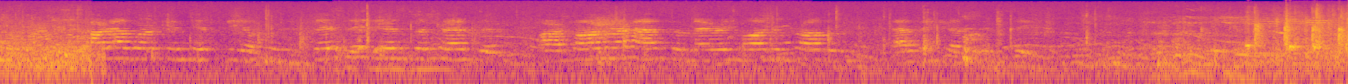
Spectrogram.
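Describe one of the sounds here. A group of young children sing together nearby.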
